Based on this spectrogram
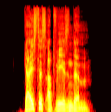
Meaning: strong dative masculine/neuter singular of geistesabwesend
- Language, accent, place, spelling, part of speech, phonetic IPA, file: German, Germany, Berlin, geistesabwesendem, adjective, [ˈɡaɪ̯stəsˌʔapveːzn̩dəm], De-geistesabwesendem.ogg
